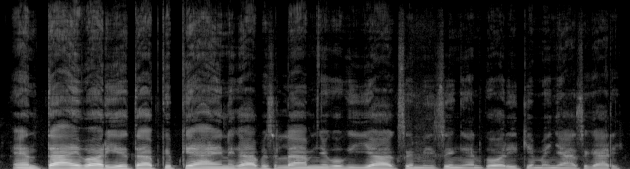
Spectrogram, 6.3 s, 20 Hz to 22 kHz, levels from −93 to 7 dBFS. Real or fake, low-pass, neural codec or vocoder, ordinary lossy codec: real; none; none; none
